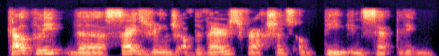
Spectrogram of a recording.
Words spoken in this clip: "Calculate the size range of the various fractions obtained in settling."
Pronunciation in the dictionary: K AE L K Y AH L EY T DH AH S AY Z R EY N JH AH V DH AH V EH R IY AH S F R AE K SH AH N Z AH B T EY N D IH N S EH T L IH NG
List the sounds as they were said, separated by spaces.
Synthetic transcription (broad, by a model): K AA L K Y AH L EY T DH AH S AY S R EY N JH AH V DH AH V EH R IY AH S F R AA K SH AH N S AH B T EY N IH N S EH T L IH NG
